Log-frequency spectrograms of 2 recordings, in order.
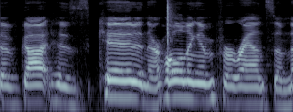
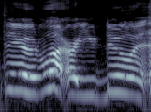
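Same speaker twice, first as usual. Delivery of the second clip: laughing disbelief; 6 semitones higher, 3 dB louder than usual. Retold or imitated. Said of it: "I'm like".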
